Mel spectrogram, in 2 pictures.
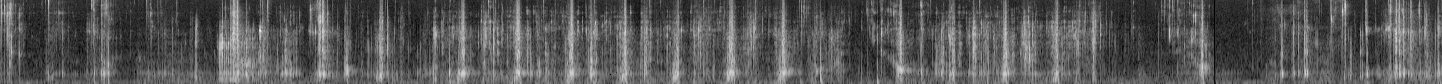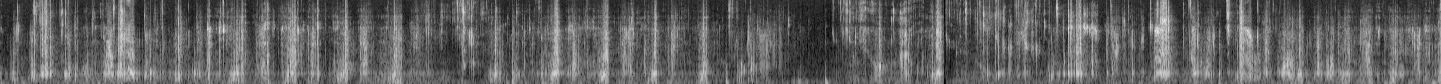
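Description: Close-miked wet chewing and squishing of enoki mushrooms coated in thick black bean sauce, with many quick sticky mouth smacks and soft crunches.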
